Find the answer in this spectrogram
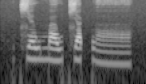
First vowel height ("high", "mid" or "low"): mid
